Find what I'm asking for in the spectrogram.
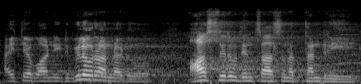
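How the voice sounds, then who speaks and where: A man preaching a sermon and telling a family story, animated, dropping to quiet asides and rising to shouts. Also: on the high side, a little fast, crowd noise. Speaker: pastor. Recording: echoey hall with faint background noise.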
